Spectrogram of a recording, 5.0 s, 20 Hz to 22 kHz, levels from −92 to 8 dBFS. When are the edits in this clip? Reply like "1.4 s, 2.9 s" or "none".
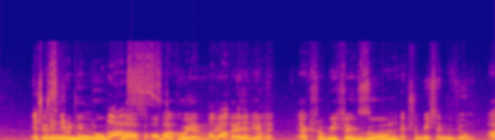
2.7 s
